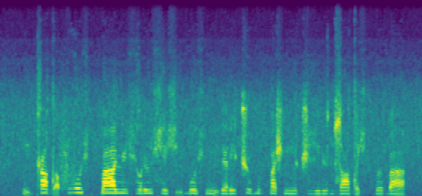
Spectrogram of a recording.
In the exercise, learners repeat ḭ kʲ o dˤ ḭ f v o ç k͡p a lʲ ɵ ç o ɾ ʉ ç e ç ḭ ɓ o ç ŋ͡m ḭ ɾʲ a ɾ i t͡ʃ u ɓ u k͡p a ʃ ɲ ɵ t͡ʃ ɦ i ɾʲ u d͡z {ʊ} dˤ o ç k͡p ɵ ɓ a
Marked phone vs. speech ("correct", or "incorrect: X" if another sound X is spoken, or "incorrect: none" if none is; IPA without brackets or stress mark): incorrect: ʉ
